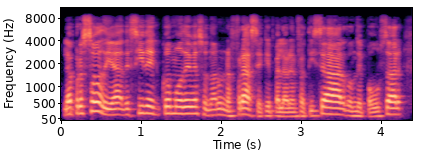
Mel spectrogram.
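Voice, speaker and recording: A man's voice: a little high, moderate pace, a little mellow. Man reading lesson slides aloud. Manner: reads slide text, then adds loose asides. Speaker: instructor.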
